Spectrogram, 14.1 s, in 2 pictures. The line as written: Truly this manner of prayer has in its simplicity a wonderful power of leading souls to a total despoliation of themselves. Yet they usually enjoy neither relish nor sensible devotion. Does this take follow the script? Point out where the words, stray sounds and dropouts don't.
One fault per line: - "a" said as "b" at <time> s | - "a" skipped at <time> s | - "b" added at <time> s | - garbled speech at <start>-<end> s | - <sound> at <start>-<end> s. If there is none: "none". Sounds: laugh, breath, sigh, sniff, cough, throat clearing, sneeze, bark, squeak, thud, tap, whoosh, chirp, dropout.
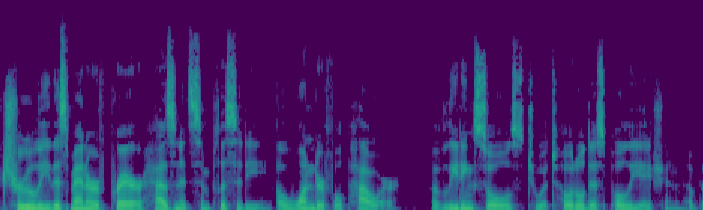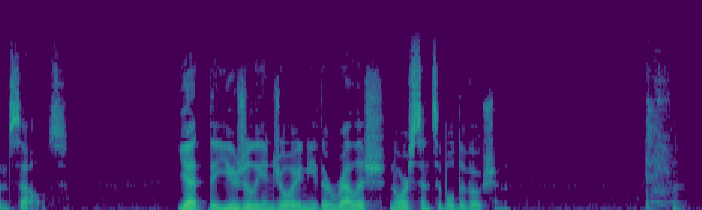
- cough at 13.5-13.9 s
